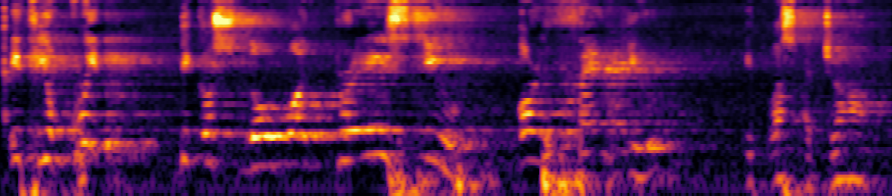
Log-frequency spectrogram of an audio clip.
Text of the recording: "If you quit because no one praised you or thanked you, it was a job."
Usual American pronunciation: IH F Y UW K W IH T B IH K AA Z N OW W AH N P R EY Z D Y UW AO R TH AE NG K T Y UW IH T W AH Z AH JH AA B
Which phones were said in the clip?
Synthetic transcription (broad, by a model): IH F Y UW K W IH T B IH K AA S N OW W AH N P R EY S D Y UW AO R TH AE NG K Y UW IH T W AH S AH JH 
